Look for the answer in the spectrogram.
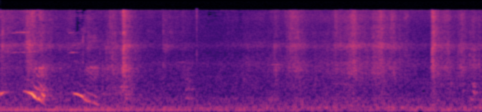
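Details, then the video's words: Alaskan Malamute, impatient while out shopping, crying and complaining: two short high whining yelps with falling pitch in the first second, then a steady low background hum of the store. "Impatient Malamute Cries & Complains Like a Man When Shopping"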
